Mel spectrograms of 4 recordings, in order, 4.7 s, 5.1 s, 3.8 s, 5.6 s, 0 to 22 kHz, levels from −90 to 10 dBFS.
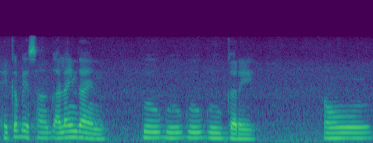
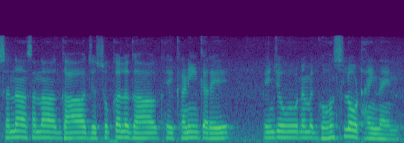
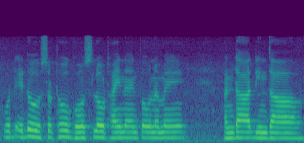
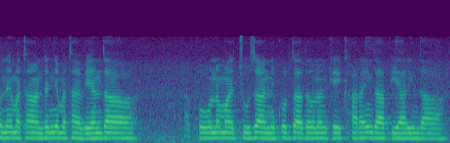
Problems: none marked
